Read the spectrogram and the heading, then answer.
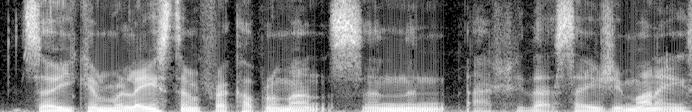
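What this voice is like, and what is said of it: Slight English accent. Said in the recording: “A little bit of an accent still. So you're originally from England.”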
